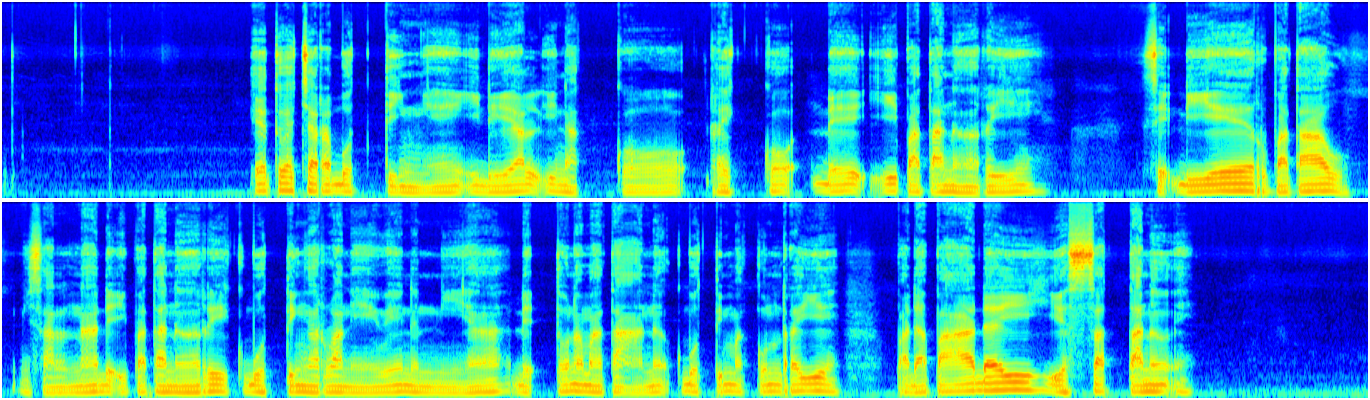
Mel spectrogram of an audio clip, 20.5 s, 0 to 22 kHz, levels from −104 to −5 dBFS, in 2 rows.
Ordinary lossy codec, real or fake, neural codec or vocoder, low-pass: none; fake; vocoder, 48 kHz, 128 mel bands, Vocos; none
